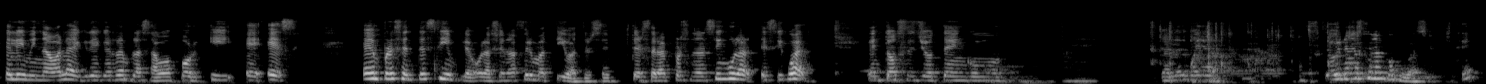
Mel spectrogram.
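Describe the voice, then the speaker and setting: An English teacher with a medium-pitched, slightly slow voice teaches an online class over a computer mic, patiently spelling out letters and repeating examples for her students.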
